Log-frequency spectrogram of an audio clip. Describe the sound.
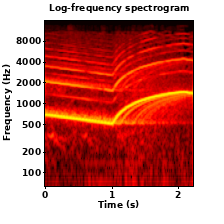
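An ambulance siren wails loudly on its own. Its tone glides slowly downward, then sweeps back up in a rising whoop.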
